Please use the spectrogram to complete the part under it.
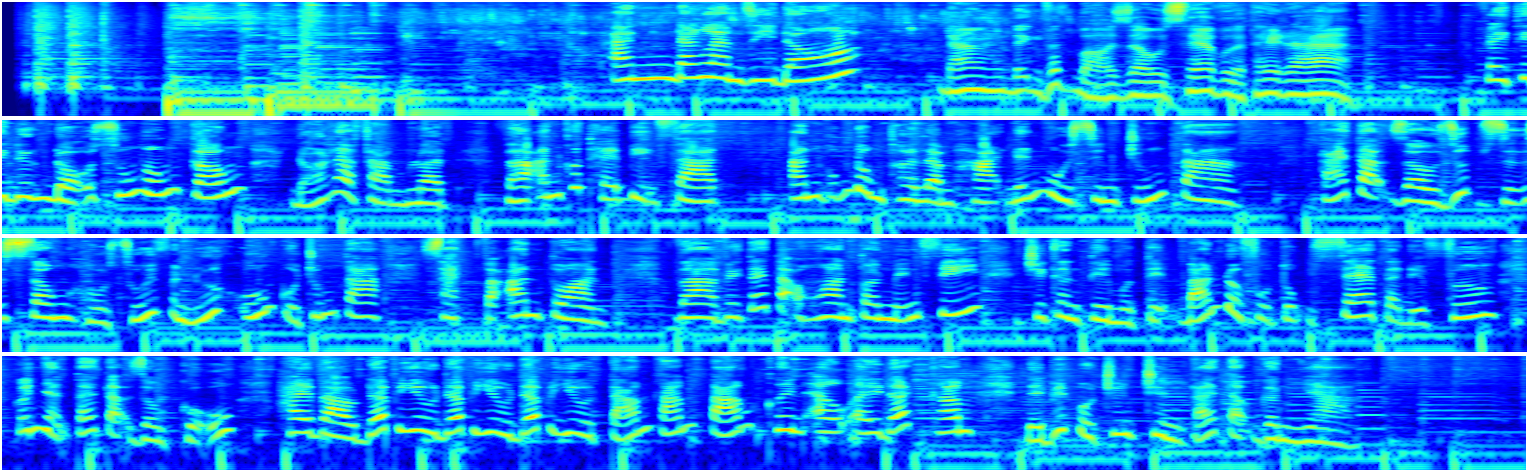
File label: Recycling Vietnamese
